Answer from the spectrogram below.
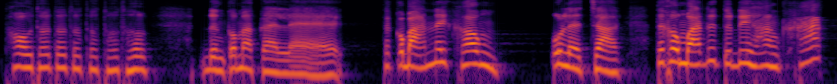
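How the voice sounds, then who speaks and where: A man doing a shrill, sharp-tongued market woman. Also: fast talker, creaky, no room sound, clean studio sound. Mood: scolding.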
